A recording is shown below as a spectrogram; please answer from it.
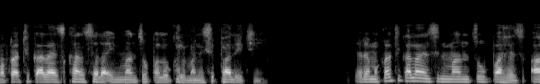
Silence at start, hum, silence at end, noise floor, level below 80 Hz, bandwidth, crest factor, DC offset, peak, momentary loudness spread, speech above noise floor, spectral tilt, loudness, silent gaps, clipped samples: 0 s; none; 0 s; -73 dBFS; -60 dBFS; 7.2 kHz; 16 dB; under 0.1%; -4 dBFS; 10 LU; 52 dB; -6.5 dB/octave; -22 LUFS; none; under 0.1%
